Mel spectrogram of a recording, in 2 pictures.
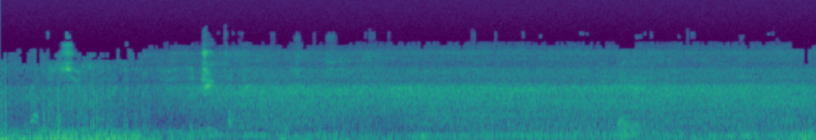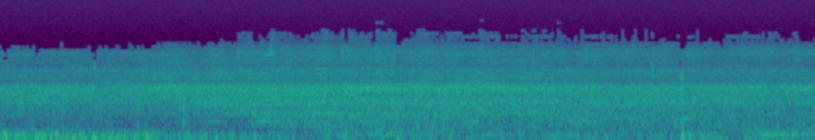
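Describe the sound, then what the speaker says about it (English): An airplane takes off, heard from inside the cabin as a steady, rumbling engine roar with wind noise, loudest at the start and then holding a constant drone. "That was a takeoff, wasn't it?"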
